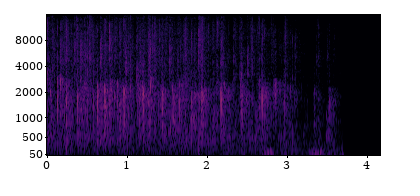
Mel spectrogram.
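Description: An audience applauds steadily with a dense, crackling wash of many hands clapping at once, welcoming a guest pastor as he comes up, holding for several seconds before cutting off abruptly into silence.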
